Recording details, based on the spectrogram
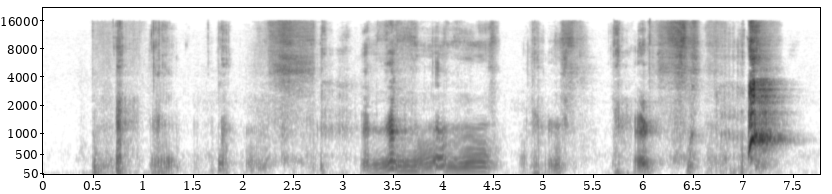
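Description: A French Bulldog 'talks' in grumbly, wavering moans and snorts, with a sharp squeal near the end.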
